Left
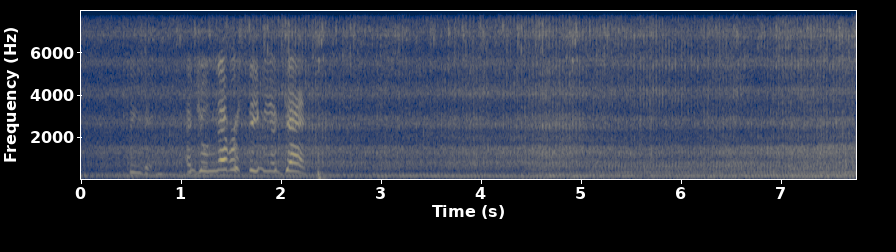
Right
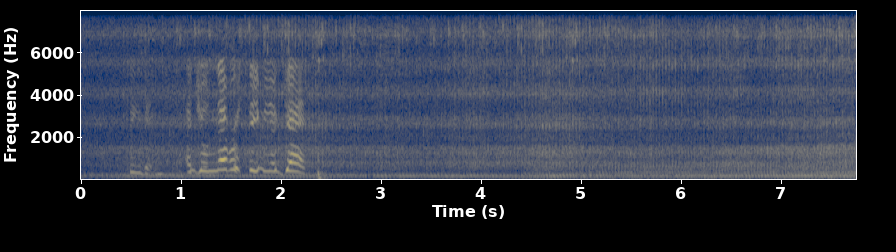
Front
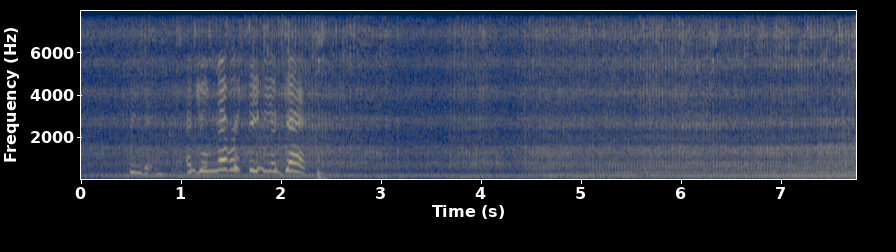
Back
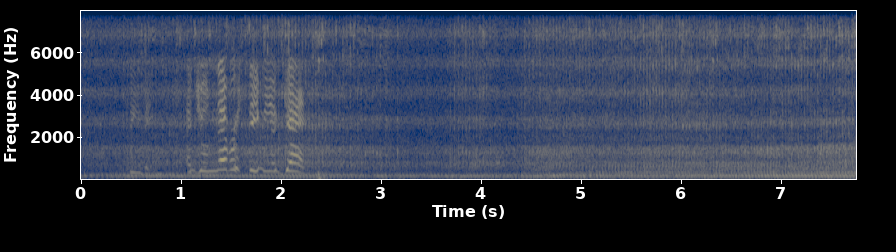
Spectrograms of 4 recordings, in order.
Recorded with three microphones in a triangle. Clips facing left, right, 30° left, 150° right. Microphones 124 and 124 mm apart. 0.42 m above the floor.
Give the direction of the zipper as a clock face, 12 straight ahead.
I don't hear a zipper.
